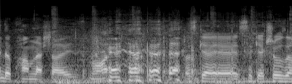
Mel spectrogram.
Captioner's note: laughs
